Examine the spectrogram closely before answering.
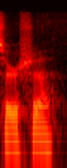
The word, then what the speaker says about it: Saoirse: Yeah, it's Saoirse. Huh. That's how I you pronounce tried to it.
